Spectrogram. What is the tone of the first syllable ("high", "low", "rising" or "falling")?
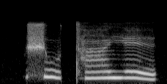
falling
